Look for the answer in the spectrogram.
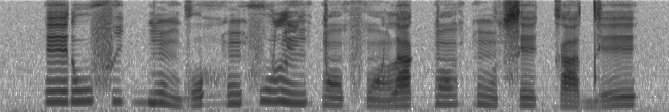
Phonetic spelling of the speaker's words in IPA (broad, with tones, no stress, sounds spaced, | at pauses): e˦ ɾ u˦ f i˦ ɡ͡b ũ˦˨ ɡ o˨˦ h ũ˧ f u˦ l ĩ˧ k͡p ɔ̃˨ f ɔ̃˨ l a˧ k͡p ɔ̃˦ k ũ˦˨ s e˧ k a˨ d e˨˦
